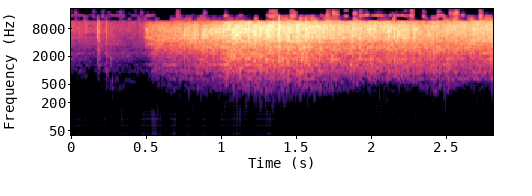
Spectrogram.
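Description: A pork loin roast sears in a hot pan of olive oil: a short pause, then a loud, continuous sizzle that jumps in and holds steady to the end.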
